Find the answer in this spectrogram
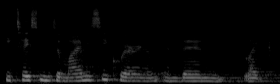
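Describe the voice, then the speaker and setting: A woman's voice: deep voice, steady tone, normal speed, warm tone, big-room sound. A woman in her thirties telling a personal story candidly in a casual chat as a guest. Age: 30s. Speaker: guest singer.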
